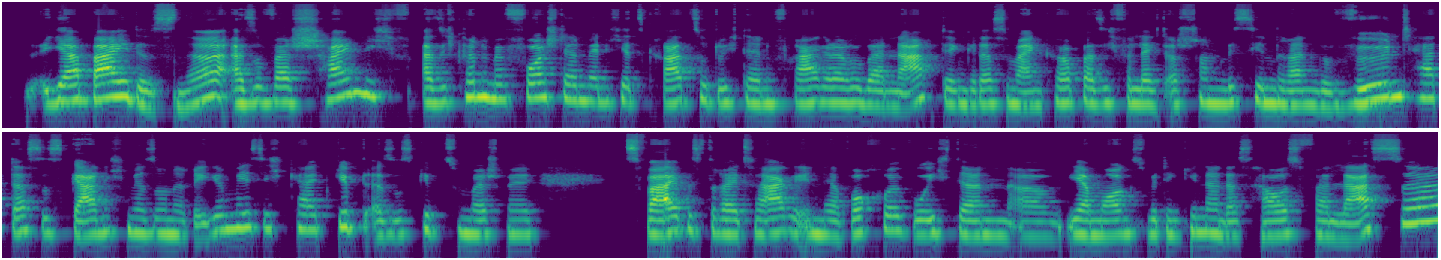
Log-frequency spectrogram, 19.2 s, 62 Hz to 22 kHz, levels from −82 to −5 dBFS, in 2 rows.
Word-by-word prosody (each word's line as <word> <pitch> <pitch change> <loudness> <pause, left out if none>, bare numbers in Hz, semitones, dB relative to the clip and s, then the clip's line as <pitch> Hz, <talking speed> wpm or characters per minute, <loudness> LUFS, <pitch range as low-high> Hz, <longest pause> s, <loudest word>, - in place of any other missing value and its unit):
Äh, - - -7
ja, 230 +2 +5
beides, 240 -7 +7
ne? 220 - +4
Also 200 +1 +1
wahrscheinlich 260 +8 +1
f - - -16
also, 205 0 +2
ich 210 - -12
könnte 270 +2 +3
mir 240 -1 -1
vorstellen, 250 -2 -1
wenn 215 -1 -4
ich 210 - -13
jetzt 215 -1 -7
grad 210 +1 +2
so 235 - -5
durch 200 -1 -6
deine 195 -1 -4
Frage 195 +1 -1
darüber 200 -3 -2
nachdenke, 185 +3 +1
dass 190 +1 -3
mein 180 -1 0
Körper 200 0 -3
sich 200 0 -7
vielleicht 190 -2 -3
auch 185 - -4
schon 195 +2 -5
'n - - -2
bisschen 205 0 -3
dran 185 -1 -2
gewöhnt 200 +11 +1
hat, 250 -1 -3
dass 215 0 -2
es 200 0 -6
gar 180 +1 +6
nicht 210 +2 -9
mehr 200 -3 -4
so 195 0 -6
'ne 190 -2 -5
Regelmäßigkeit 240 - -4
gibt, 260 0 -2
also, 180 0 -6
es 185 0 -9
gibt 230 -1 -8
zum 210 -4 -5
Beispiel 190 0 -6 0.6
2 195 +2 +8
bis 225 0 -7
3 195 -3 -2
Tage 200 +2 +1
in 195 - -3
der 180 -2 -7
Woche, 205 +2 -3
wo 185 - -4
ich 195 +1 -5
dann, 180 -2 -3
ähm, 175 -1 -8
ja, 190 -1 +2
morgens 185 +1 -3
mit 190 -1 -7
den 185 -1 -8
Kindern 200 -2 -4
das 175 0 -7
Haus 185 +2 -3
verlasse 180 - +2
200 Hz, 210 wpm, -24 LUFS, 185-225 Hz, 0.6 s, 2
